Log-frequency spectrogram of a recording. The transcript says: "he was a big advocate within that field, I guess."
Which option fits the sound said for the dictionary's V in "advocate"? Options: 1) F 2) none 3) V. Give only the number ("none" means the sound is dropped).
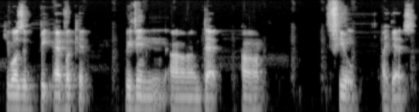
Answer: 3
